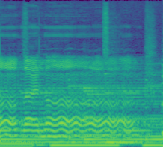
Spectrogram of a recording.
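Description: A hymn sung with a wide vibrato over grand piano and electric bass guitar accompaniment, the bass holding low notes.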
